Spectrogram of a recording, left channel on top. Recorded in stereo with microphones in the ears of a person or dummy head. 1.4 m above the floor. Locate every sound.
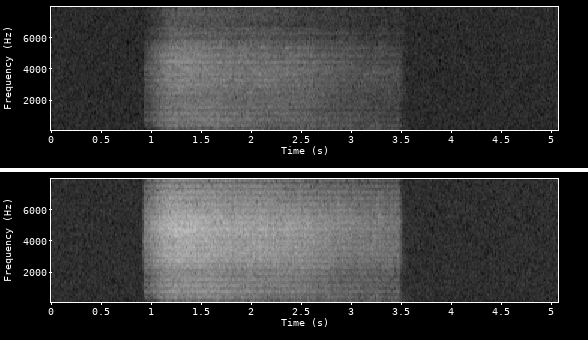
0.9 s a splash: 75° right (ahead or behind), 1.0 m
